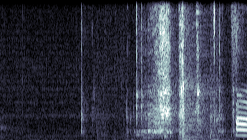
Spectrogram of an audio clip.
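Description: A paper trimmer's blade drawn along its rail through a sheet of cardstock: a short rasping scrape in the second half, after a faint click.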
